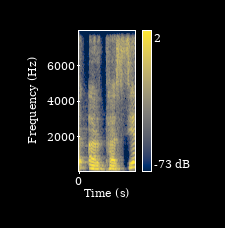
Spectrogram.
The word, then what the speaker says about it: अर्थस्य: हलंत वाला वर्ण अगर अंत में नहीं है तो उसका उच्चारण इस तरह से होना है कि जैसे अंत में अ हो, जैसे अर्थस्य, है ना।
